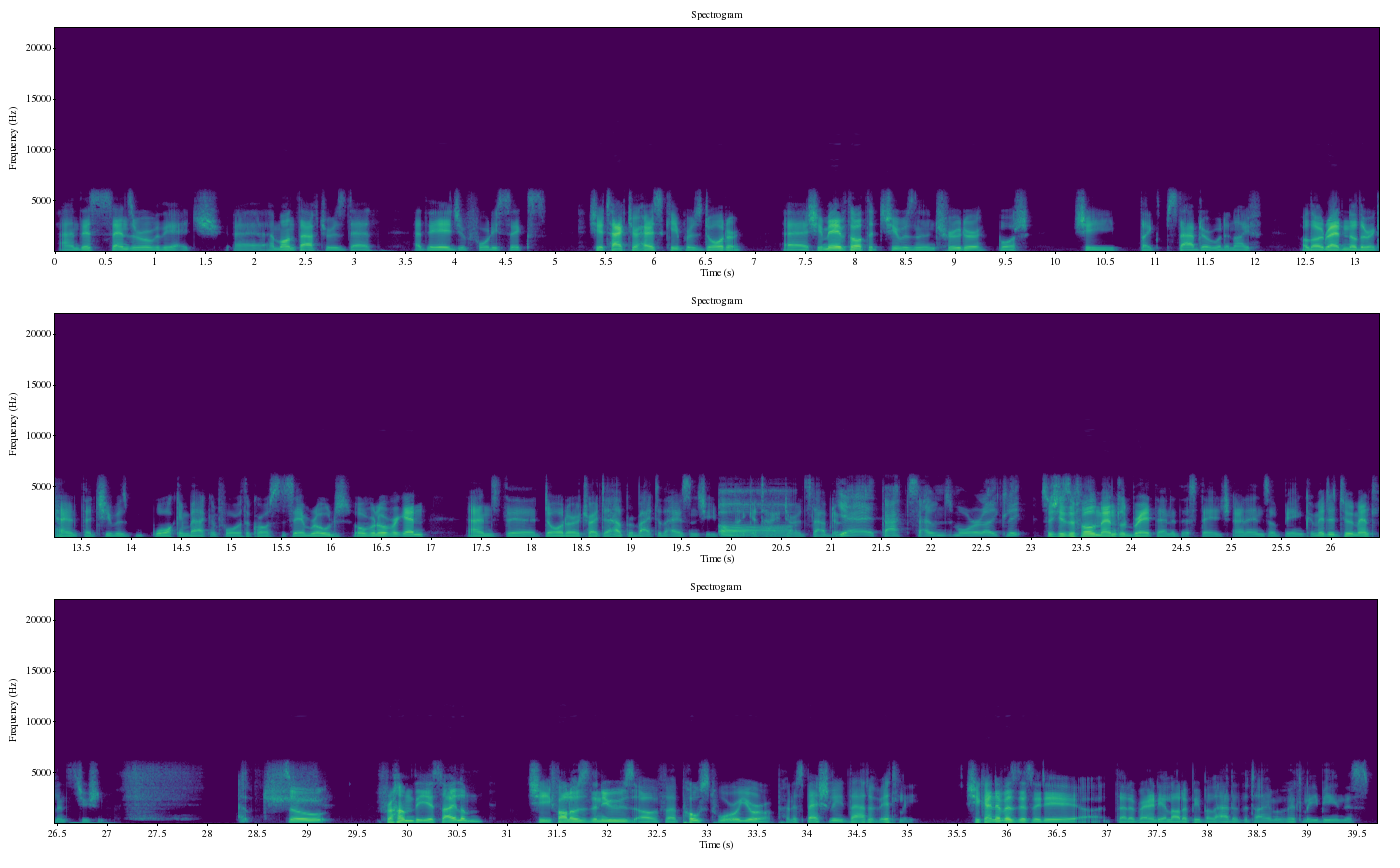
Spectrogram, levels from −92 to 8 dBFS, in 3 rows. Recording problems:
high frequencies cut off; noticeable; nothing above 5.5 kHz

